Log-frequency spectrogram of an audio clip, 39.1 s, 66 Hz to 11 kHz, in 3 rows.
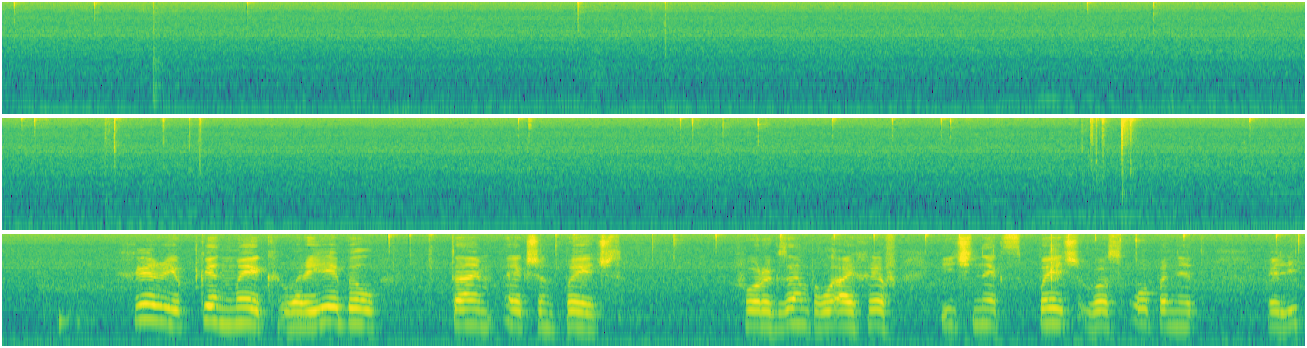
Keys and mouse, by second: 2.6-4.5 drag, 6.5 shift+a, 14.1 Delete, 14.9 shift+a, 21.3-24.6 drag, 25.6-27.4 drag, 30.2 alt+a, 31.6 alt+a, 33.2-35.1 drag, 37.4-39.0 middle drag.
